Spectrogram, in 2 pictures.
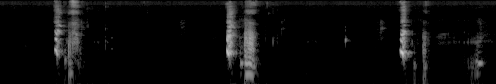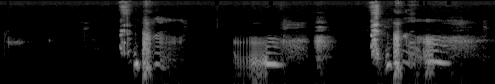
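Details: Harsh, rapid sneezing fit with a cold: six harsh, explosive sneezes in quick succession with brief gasping breaths between, barely time to breathe between each sneeze.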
